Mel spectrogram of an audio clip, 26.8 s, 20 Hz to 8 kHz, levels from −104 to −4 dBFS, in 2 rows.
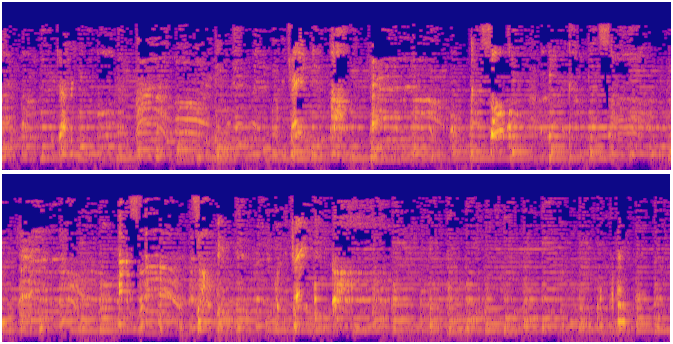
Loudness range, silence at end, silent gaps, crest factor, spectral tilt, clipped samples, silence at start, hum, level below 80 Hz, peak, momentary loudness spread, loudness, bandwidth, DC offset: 9 LU; 0 s; none; 26 dB; -8.5 dB/octave; under 0.1%; 0 s; none; -68 dBFS; -4 dBFS; 15 LU; -30 LUFS; 5.8 kHz; under 0.1%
